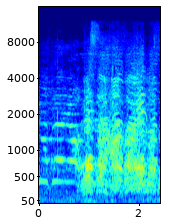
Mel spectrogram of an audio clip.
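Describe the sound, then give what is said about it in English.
A few dozen protesters in downtown Cairo chant together loudly against censorship, their voices merging into a dense, rising roar after a brief single voice at the start, sounding energetic. “In downtown Cairo recently, a few dozen people protested against censorship.”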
